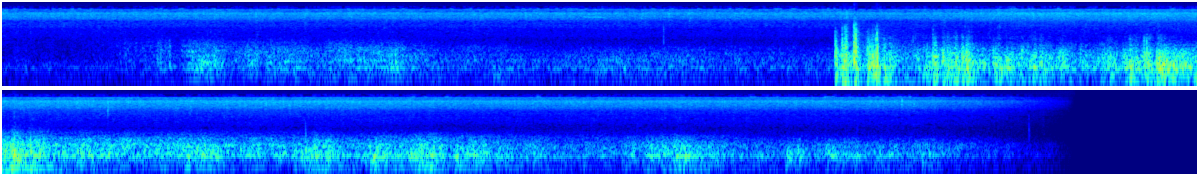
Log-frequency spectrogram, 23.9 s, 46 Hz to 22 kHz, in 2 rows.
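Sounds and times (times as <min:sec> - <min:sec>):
faint rain hiss: 0:00.0 - 0:22.6
thunder crash and rumble: 0:08.3 - 0:17.4.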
